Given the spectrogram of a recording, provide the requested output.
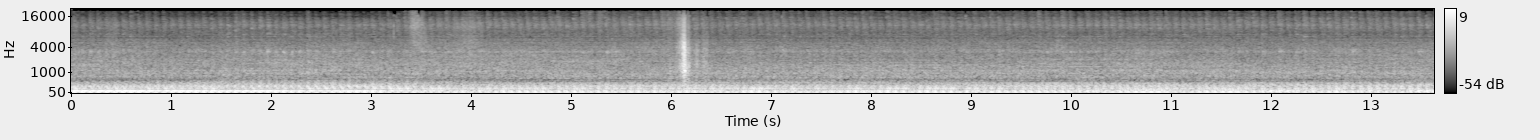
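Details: Yuki Gusto 50 C50 Chinese motorcycle after a mechanic's valve adjustment: small single putters unevenly about three beats a second with a loose clattery edge; valve clearances misadjusted by the service.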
